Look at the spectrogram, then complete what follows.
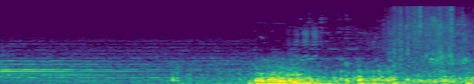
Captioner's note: animal bells ringing; thunder rumbling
